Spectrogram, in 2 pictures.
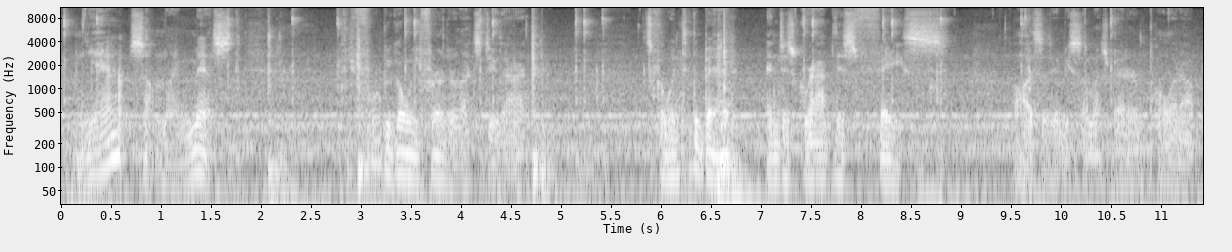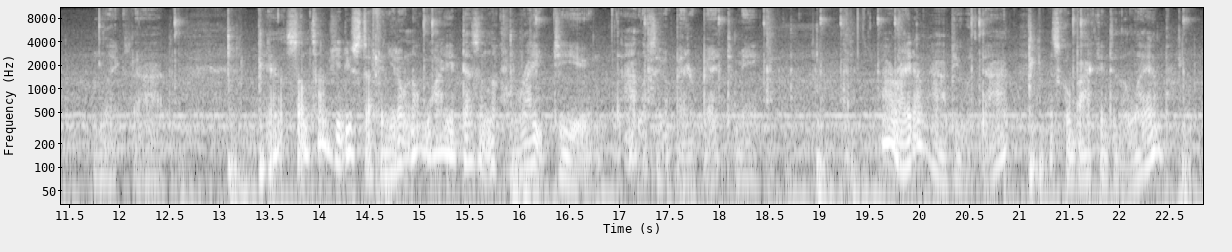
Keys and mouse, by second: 0.3-1.4 middle drag, 2.1 a, 3.0 Tab, 4.7 Tab, 6.1 middle click, 6.6 ctrl+Tab, 8.2 right click, 8.5 middle click, 8.6 middle click, 9.0 middle click, 9.2 middle click, 10.7 middle click, 13.1 a, 13.4 Tab, 14.6 Tab, 15.4-16.3 middle drag, 15.9 a, 16.8-18.0 middle drag, 18.7-19.3 middle drag, 19.6-20.5 middle drag, 20.5-21.0 right drag, 21.0 Tab, 21.0-21.8 drag, 21.8 middle click, 22.0 click.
